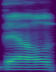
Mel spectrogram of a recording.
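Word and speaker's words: Beall: boxes were taken by this guy Robert Vinton Bell Jr no I did not miss pronounce it you might be familiar with uh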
